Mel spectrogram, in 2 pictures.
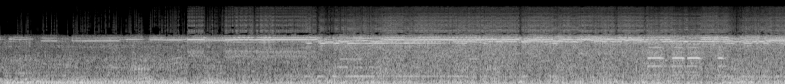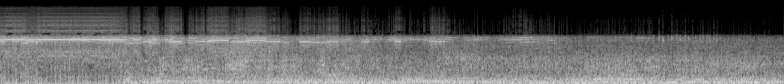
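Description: Many motorcycle engines idle and rumble close by.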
